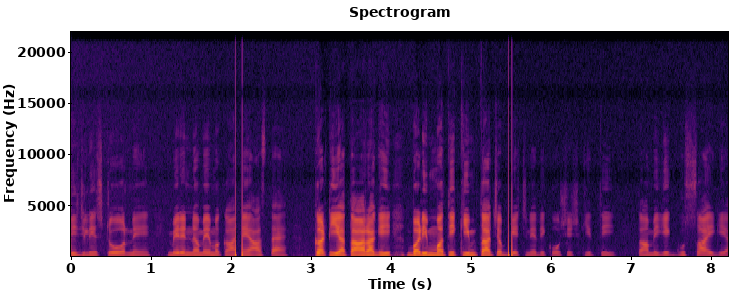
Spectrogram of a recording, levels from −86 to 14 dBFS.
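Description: From 2.94 to 3.36 s the speech and its room noise sink together by about 3 dB, a smooth dip that marks automatic gain falling: the gain control judged the input too loud or its background noise too strong and backed its gain off gradually, unlike the natural level shift around 2.5 s when the talker moves.

At 5.46 to 5.50 s a single violent bang cuts through, the output pinned at one extreme value for about 43 ms. These are invalid numbers at full scale: a calculation produced infinite or invalid values that clipped to the maximum for one block, which fits a 2048-sample block.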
